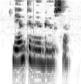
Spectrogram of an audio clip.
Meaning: Möbius strip
- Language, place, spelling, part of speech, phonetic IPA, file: Russian, Saint Petersburg, лента Мёбиуса, noun, [ˈlʲentə ˈmʲɵbʲɪʊsə], LL-Q7737 (rus)-лента Мёбиуса.wav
